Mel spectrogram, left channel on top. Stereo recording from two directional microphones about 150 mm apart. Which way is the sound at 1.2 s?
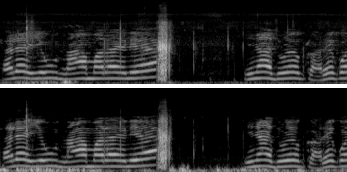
20° left (ahead or behind).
